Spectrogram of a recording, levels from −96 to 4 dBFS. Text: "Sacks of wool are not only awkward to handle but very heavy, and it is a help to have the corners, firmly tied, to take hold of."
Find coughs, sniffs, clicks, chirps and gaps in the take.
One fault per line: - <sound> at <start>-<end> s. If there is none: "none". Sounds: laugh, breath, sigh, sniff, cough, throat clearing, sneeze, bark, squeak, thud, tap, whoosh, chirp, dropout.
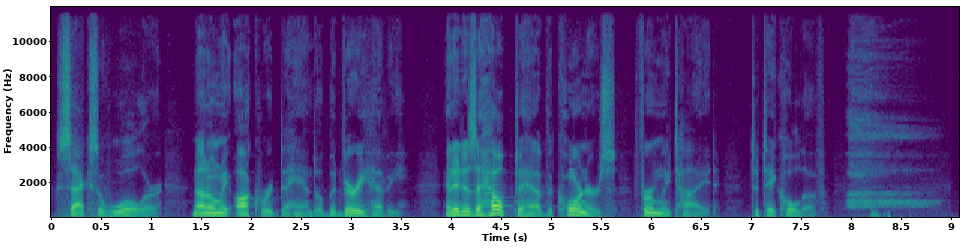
- sigh at 7.9-8.9 s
